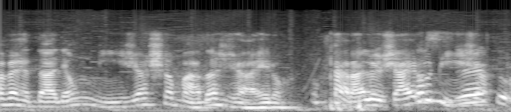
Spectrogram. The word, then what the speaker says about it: Gyro: Mas Jairo na pronúncia. A pronúncia que era G-Y-R-O.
